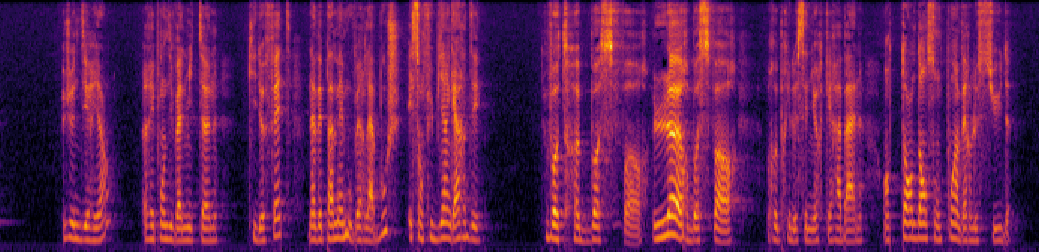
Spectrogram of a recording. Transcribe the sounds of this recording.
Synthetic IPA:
ʒənəd̪iʁjɛ̃ | ʁepɔ̃d̪ivanmit̪ɔn | kʲʰid̪əfɛt̪ | navɛpamɛmuvɛʁlabuʃesɑ̃fybjɛ̃ɡaʁd̪e | vɔt̪χəbɔsfɔ̰ʁlœʁbɔsfɔʁ | ʁəpχiləseɲœʁkaʁaban | ɑ̃t̪ɑ̃d̪ɑ̃sɔ̃pwɛ̃vɛʁləsyd̪

